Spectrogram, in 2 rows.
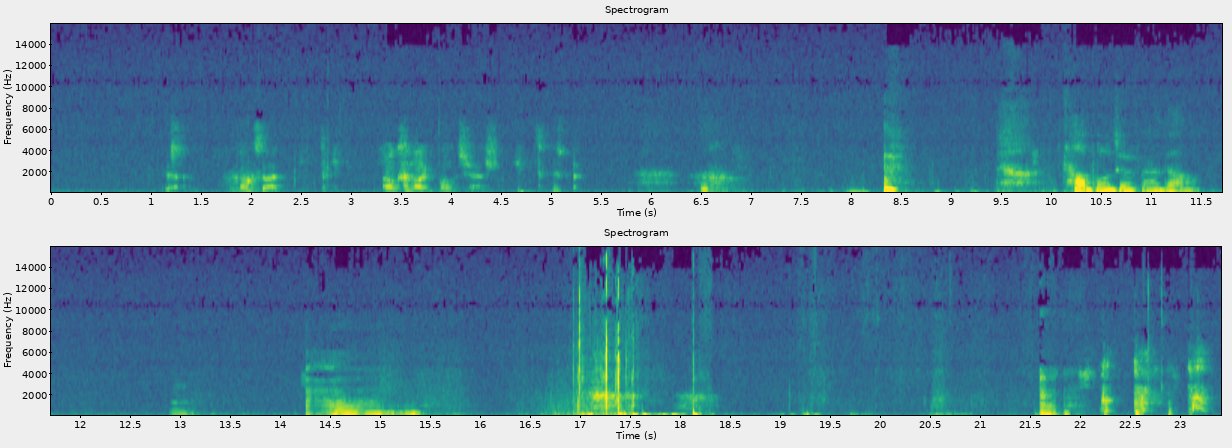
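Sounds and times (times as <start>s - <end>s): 
speech: 3.5s - 5.4s, 10.2s - 11.5s
rustling and shuffling: 6.0s - 12.3s, 14.9s - 21.7s
short moaning vocal sound: 14.2s - 15.4s
harsh coughs from a person feeling unwell: 22.2s - 23.4s.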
